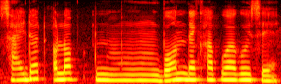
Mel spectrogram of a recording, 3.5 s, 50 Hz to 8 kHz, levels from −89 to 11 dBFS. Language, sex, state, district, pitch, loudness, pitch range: Assamese, female, Assam, Sonitpur, 210 Hz, -14 LUFS, 195-215 Hz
